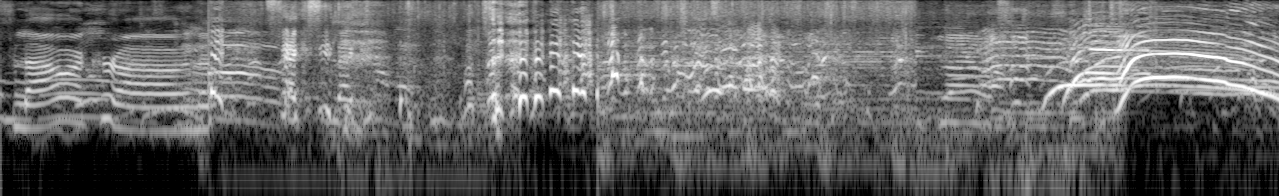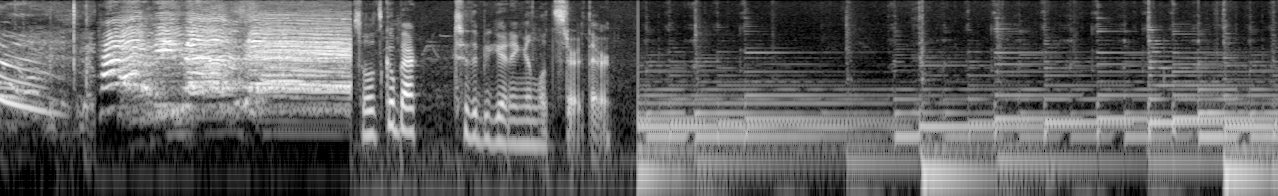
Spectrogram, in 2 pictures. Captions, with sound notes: - Queen of the flower crown. - Oh my god! - Sexy like... (guests laughing) (guests cheering) - Happy Beltane! - So let's go back to the beginning and let's start there. (soft folk guitar music)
